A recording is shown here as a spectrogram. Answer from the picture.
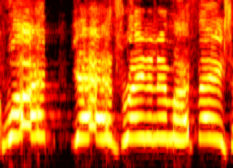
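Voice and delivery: high loud disbelief; incredulous shout. Retold or imitated. Disciples yelling back at Jesus in the rain, incredulous. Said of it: "And they're like".

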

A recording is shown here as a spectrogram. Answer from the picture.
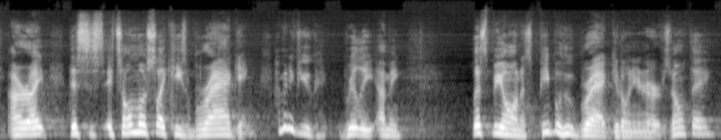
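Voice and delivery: normal talking voice

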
